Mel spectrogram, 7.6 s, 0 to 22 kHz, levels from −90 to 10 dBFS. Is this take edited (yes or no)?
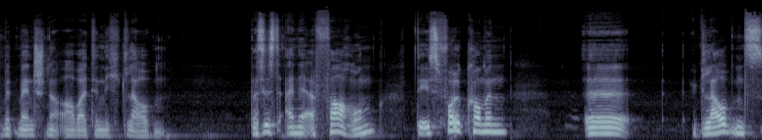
no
